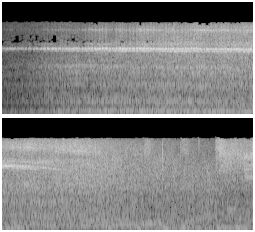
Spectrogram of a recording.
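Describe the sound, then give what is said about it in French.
A propeller airplane engine warming up before takeoff, giving a steady, even droning roar with a thin high whine that fades partway through. It stays constant throughout with no voices. “Fais chauffer l'avion, s'il te plaît. Nous partons dans l'Iowa!”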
